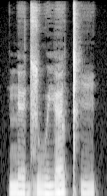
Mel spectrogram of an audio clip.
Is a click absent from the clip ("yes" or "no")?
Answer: no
